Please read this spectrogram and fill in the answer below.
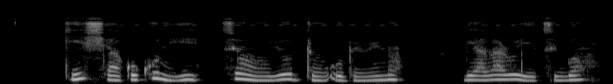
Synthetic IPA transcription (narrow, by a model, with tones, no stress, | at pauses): ki˨˦ʃe˦a˨ko˨˧˦kʰo˦˨nĩ˨˦ji˦˨ | ti˦o˦˨ɾ̃ũ˧joː˦˨dũ˧o˨bĩ˨ɾ̃ĩ˨˦nã˦˨ | bi˦a˧la˦ɾo˦˨je˨ti˧˦ɡ͡bɔ˦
